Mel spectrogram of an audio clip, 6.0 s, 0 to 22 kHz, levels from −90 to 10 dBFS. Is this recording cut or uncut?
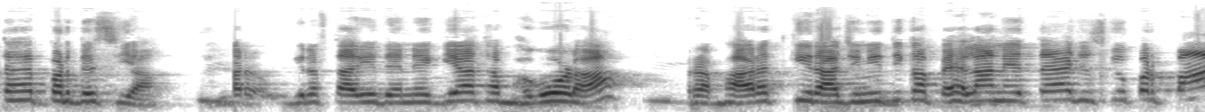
cut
